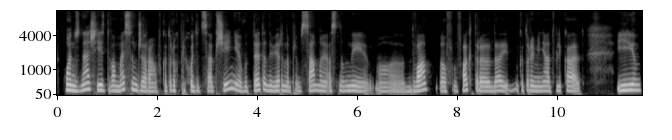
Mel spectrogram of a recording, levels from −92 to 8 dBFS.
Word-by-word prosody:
Ой, 215 -1 +7
ну 195 - +6
знаешь, 225 +8 +2
есть 210 -2 +3
2 190 0 0
мессенджера, 185 -6 0
в - - -18
которых 190 0 -2
приходят 180 -3 -2
сообщения, 215 +5 0
вот 175 +3 -4
это, 220 +3 +3
наверно, 190 -2 +1
прям 170 - -7
самые 190 0 -1
основные, 185 -1 -1 0.2
а, 85 - -4
2 185 +7 +3 0.2
э, 180 - 0
ф 170 - -8 0.2
фактора, 180 -4 +2
да, 185 +2 +1
и 185 - -1 0.2
которые 195 -2 0
меня 180 +1 0
отвлекают. 185 - -2 0.6
И, 210 +2 +5
185 Hz, 140 wpm, -23 LUFS, 175-205 Hz, 0.6 s, Ой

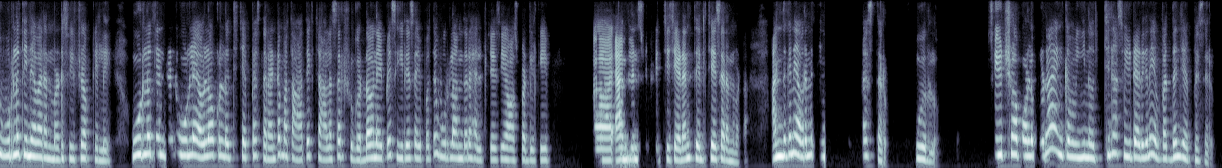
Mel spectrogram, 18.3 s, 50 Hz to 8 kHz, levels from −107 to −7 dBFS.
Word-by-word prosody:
ఊర్లో 285 +3 +4
తినేవారన్నమాట 245 -6 +3
స్వీట్ 215 +1 -6
షాప్‌కె‌ళ్లి. 205 -5 -3 0.4
ఊర్లో 300 +1 +5
తింటంటే 280 0 -3
ఊర్లో 275 +1 +4
ఎవలో 245 +3 +4
ఒకళ్ళు 275 -2 -1
వచ్చి 240 +1 -14
చెప్పేస్తారు. 245 -3 -4
అంటే 255 - -2
మా - - -1
తాతయ్యకి 255 +7 -5
చాలా 205 -1 -4
సార్లు 255 0 -4
షుగర్ 200 -3 -4
డౌన్ 235 +1 +4
అయిపోయి 260 +5 -2
సీరియస్ 230 +1 -1
అయిపోతే, 220 +4 -7
ఊర్లో 240 -1 -2
అందరూ 225 +1 -2
హెల్ప్ 195 -2 -8
చేసి 205 +1 -5
హాస్పిటల్‌కి, 195 0 -6 0.8
ఆహ్, 195 0 +3
అంబులెన్స్‌ని 205 0 0
పిలిపిచ్చి 200 +2 -8
చేయడానికి 210 +3 +1
తెలిసి 210 0 -4
చేసారన్నమాట. 195 -8 -2 0.5
అందుకని 275 +4 +7
ఎవరైనా 270 +2 +2
తింటే 255 0 -5 0.4
చెప్పేస్తారు 270 -8 -7 0.5
ఊర్లో. 180 -6 -2 0.8
స్వీట్ 285 0 +2
షాప్ 290 -1 +3
వాళ్ళక్కూడా 265 +5 +1
ఇంకా 275 -1 +2 0.2
ఈయనొచ్చినా, 240 +5 +1
స్వీట్ 255 -1 +2
అడిగినా, 245 +5 +2
ఇవ్వద్దని 230 +3 +1
చెప్పేశారు. 195 -7 -9
235 Hz, 150 wpm, -23 LUFS, 205-270 Hz, 0.8 s, అందుకని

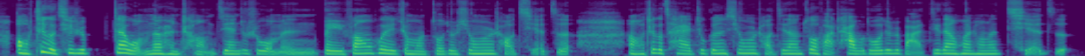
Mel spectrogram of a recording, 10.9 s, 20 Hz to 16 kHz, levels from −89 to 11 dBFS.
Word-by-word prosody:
哦， 235 -4 +8
这 315 - +6
个 245 - +9
其 240 +4 0
实 225 0 +3 0.2
在 255 -2 +7
我 195 -6 +4
们 175 - -4
那 200 - +4
儿 200 - +5
很 185 -2 -1
常 - - -5
见， 195 -2 0
就 205 - -4
是 195 - -5
我 185 -2 +1
们 90 - -6
北 185 -3 +3
方 215 +4 +2
会 215 -3 +2
这 190 +1 -3
么 175 -1 -2
做， 180 +1 -4
就 195 - -2
是 180 - -8
西 210 - -5
红 200 0 +1
柿 200 - 0
炒 190 - -4
茄 - - -8
子。 - - -7 0.5
然 200 - +1
后 190 - -2
这 240 - 0
个 225 - +3
菜 200 -2 -2
就 215 +3 -5
跟 215 0 0
西 215 - -5
红 220 0 +1
柿 - - -1
炒 - - -5
鸡 205 - -5
蛋 200 0 +1
做 220 +1 +2
法 190 - -1
差 205 - +4
不 190 0 -3
多， 195 0 0
就 215 0 +1
是 215 - -1
把 - - -3
鸡 215 - -4
蛋 210 -1 +3
换 205 0 +1
成 190 0 -1
了 195 - -1
茄 - - -6
子。 - - -8
200 Hz, 325 characters per minute, -20 LUFS, 190-215 Hz, 0.5 s, 个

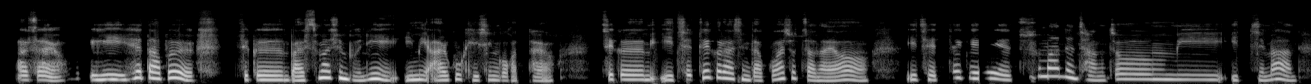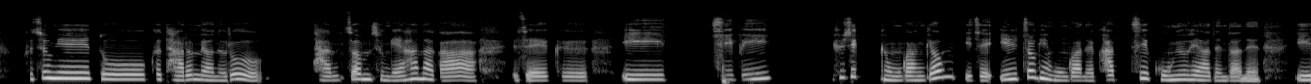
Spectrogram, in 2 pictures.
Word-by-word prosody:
맞아요. 200 -4 +2 0.2
이 215 +1 +5
해답을 285 -4 +6 0.4
지금 210 -1 +4
말씀하신 285 +10 +6
분이 215 +1 +3
이미 210 +2 +3
알고 200 +4 +2
계신 205 -1 -3
것 185 - -2
같아요. 170 -1 -4 0.5
지금 220 -1 +2
이 205 - 0
재택을 305 +10 +1
하신다고 215 -7 +1
하셨잖아요. 195 - +1 0.4
이 225 - 0
재택의 270 +2 0
수많은 375 -3 +1
장점이 225 0 -2
있지만 195 +3 -2 0.4
그중에 280 +1 +3
또 230 -1 -1
그 230 - -7
다른 215 +2 -4
면으로 200 0 -3 0.5
단점 195 +6 -3
중에 190 -4 -7
1가 195 -6 -1 0.4
이제 185 0 -4
그 180 -1 -8 0.3
이 225 -1 -2 0.4
집이 245 +6 -5 0.6
휴식 355 +3 -5 0.2
공간 195 -1 -3
겸 325 +7 -1
이제 185 -2 -5
일적인 250 +3 0
공간을 185 -1 -5
같이 215 +8 -4
공유해야 210 -1 -2
된다는 90 - -5 0.3
이 205 0 -2
220 Hz, 220 characters per minute, -20 LUFS, 195-250 Hz, 0.6 s, 해답을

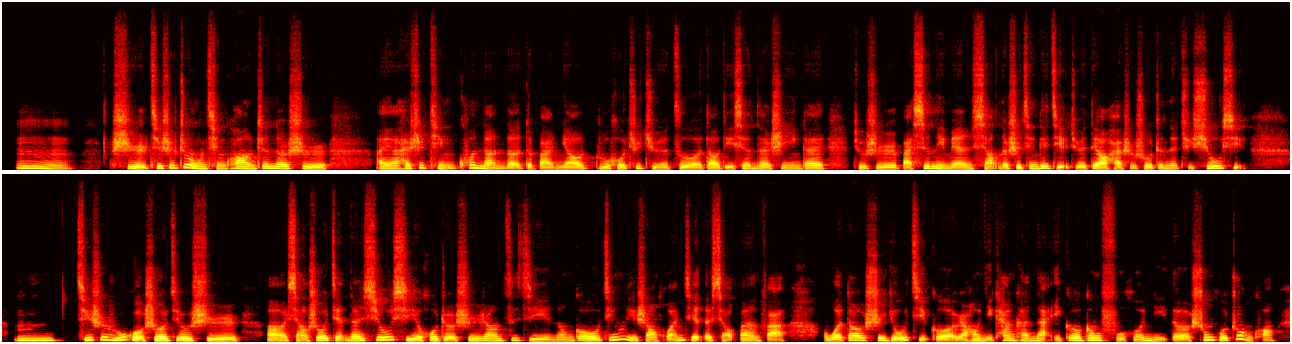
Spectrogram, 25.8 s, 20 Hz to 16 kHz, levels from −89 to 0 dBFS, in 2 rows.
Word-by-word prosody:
嗯， 215 -3 -2 0.4
是， 185 -4 +1
其 220 - +2
实 240 +2 0
这 280 +4 +2
种 205 -8 +4
情 175 -2 -5
况 185 -3 +1
真 210 +2 +1
的 190 -2 +3
是， 170 -2 0 0.5
哎 175 - 0
呀， 170 0 +1
还 170 - 0
是 245 +7 -2
挺 - - -5
困 255 -3 +2
难 225 +1 -1
的， - - 0
对 - - -4
吧？ 140 0 -2
你 145 0 -7
要 150 +2 +1
如 180 -3 -2
何 170 -3 +1
去 205 +4 -6
抉 155 -5 -6
择？ 145 -3 -1
到 160 +1 0
底 - - -4
现 165 +1 -4
在 160 -1 -1
是 165 -1 -5
应 155 +1 -7
该 170 +1 0 0.2
就 170 - -4
是 155 -2 -1
把 - - -2
心 205 0 +2
里 175 - +1
面 155 +1 -1
想 170 - -4
的 170 - -1
事 190 - +2
情 180 -1 -3
给 205 +2 +6
解 210 - 0
决 150 0 -4
掉， 160 0 +4
还 - - -2
是 - - -6
说 165 -1 -1
真 165 0 -4
的 160 0 -5
去 - - -9
休 205 +5 +2
息。 290 +9 -5 0.5
嗯， 205 +1 0 0.2
其 230 - +1
实 255 +3 +2
如 245 -2 +4
果 - - +6
说 180 -1 +6
就 190 0 +5
是， 165 -3 +1 0.2
呃， - - 0
想 - - -2
说 205 +1 +4
简 210 - -1
单 185 +1 +2
休 245 +5 +4
息， 175 -12 +3
或 185 +2 +3
者 - - 0
是 170 -2 -2
让 180 0 0
自 220 +4 -6
己 165 -7 -2
能 155 +2 -7
够 180 -3 +3
精 255 - -1
力 245 - 0
上 155 -1 -2
缓 155 +7 -2
解 240 - +1
的 165 - -2
小 - - -4
办 165 -1 -3
法， - - -3 0.3
我 155 -1 +1
倒 215 0 +3
是 215 -2 +2
有 160 +5 +4
几 320 +7 -3
个， - - 0
然 - - 0
后 185 -1 0
你 150 -5 -3
看 210 -2 -2
看 180 -2 -4
哪 185 - -2
一 - - -7
个 195 +1 +3
更 215 +1 +3
符 210 - -6
合 155 +1 -5
你 165 -5 -5
的 145 -1 -3
生 250 0 +1
活 205 -4 +2
状 330 +10 +1
况， - - -6
180 Hz, 260 characters per minute, -22 LUFS, 165-210 Hz, 0.5 s, 给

